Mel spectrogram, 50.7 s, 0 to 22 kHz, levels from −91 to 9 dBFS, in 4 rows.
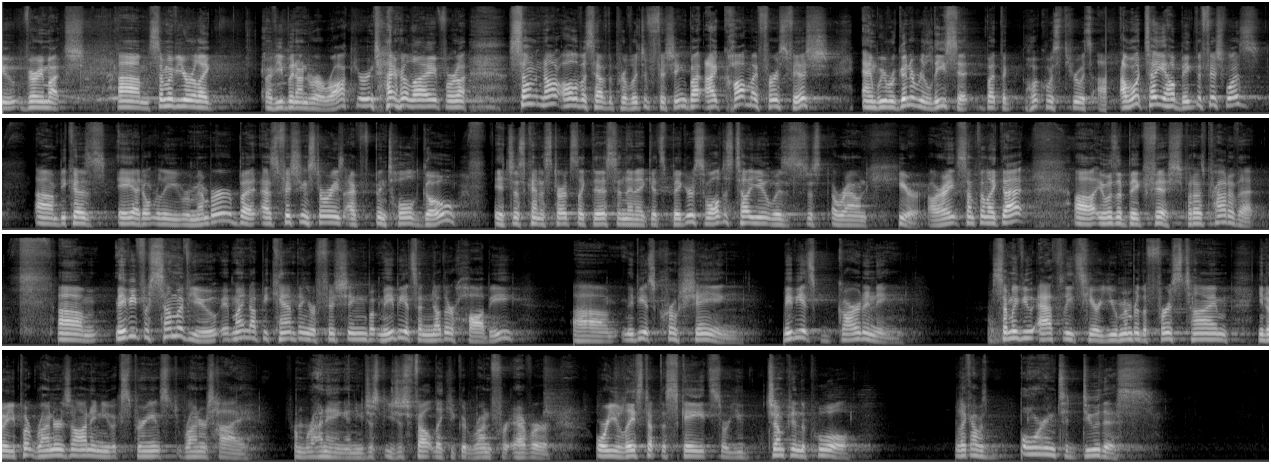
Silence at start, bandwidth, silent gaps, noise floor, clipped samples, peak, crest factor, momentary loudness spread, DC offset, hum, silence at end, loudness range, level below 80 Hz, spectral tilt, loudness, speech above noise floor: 0 s; 19.5 kHz; none; -78 dBFS; under 0.1%; 0 dBFS; 22 dB; 12 LU; under 0.1%; none; 1.2 s; 7 LU; -78 dBFS; -4 dB/octave; -22 LUFS; 57 dB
